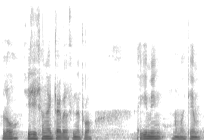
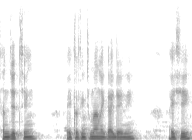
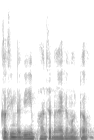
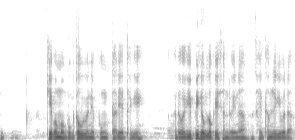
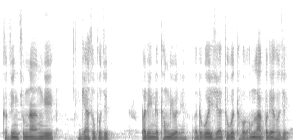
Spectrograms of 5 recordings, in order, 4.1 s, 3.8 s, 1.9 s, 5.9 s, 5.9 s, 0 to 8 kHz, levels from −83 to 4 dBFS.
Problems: background conversations at intervals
